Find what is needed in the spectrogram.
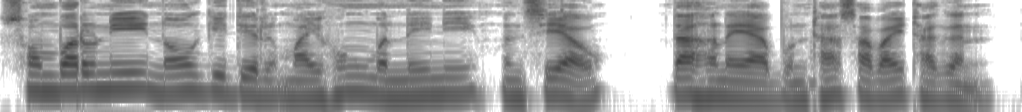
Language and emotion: Bodo, neutral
